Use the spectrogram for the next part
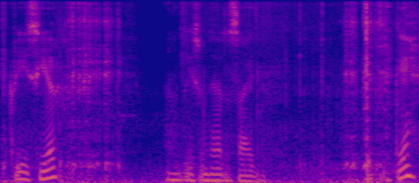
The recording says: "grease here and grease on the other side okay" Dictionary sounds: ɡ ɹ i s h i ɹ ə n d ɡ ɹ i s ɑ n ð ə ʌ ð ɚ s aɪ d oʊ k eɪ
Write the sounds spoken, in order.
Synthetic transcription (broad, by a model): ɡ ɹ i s h i ɹ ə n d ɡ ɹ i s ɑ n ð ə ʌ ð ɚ s aɪ d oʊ k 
